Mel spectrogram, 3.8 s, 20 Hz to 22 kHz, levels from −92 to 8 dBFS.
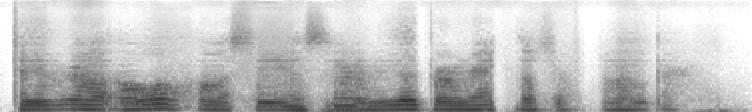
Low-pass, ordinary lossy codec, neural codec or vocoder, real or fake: none; none; codec, 44.1 kHz, 0.9 kbps, DAC; fake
